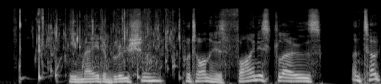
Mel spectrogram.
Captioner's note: water pouring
